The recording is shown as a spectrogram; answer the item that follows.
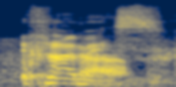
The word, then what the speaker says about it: James: ¿Cómo se dice, James o James? – James.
